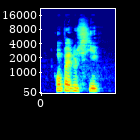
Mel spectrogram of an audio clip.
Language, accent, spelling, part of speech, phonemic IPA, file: French, Canada, comparussiez, verb, /kɔ̃.pa.ʁy.sje/, LL-Q150 (fra)-comparussiez.wav
- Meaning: second-person plural imperfect subjunctive of comparaître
